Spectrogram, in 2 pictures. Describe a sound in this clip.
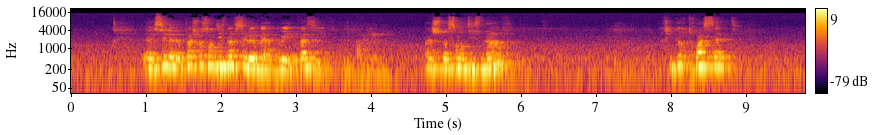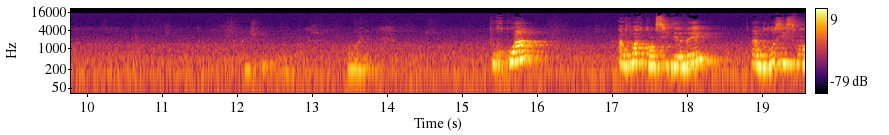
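A woman speaks through a microphone in an echoing hall, in short bursts with pauses.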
